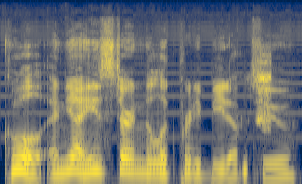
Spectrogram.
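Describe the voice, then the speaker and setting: A man's voice: high-pitched, lively intonation, fast, mellow, no echo. A man acting as game master, casually narrating a tabletop role-playing game.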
